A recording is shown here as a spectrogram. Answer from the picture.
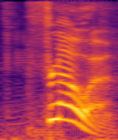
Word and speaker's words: flower: avec une prononciation différentes ces deux mots sont flower oui ils se pensent bien exactement de la même façon flower est bien sûr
